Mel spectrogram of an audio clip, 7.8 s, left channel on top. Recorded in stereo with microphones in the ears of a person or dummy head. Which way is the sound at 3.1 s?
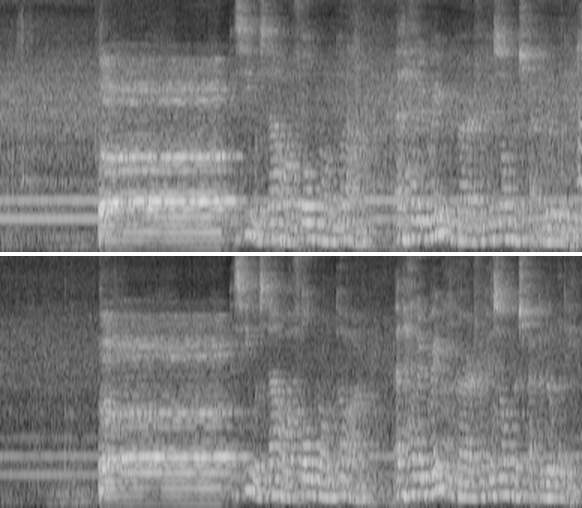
20° right (ahead or behind).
